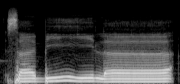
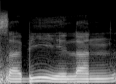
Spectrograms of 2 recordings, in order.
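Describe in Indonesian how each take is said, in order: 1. Kata ini berakhir dengan vokal terbuka. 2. Kata ini berakhir dengan bunyi n. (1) "tapi sabi sabila" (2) "jangan dibaca sabilan, itu salah"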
